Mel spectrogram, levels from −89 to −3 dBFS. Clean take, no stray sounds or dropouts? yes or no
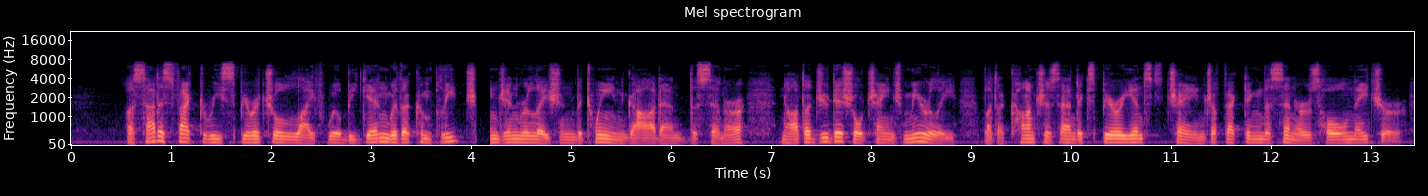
no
